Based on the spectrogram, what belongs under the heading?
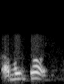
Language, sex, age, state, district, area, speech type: Nepali, male, 18-30, West Bengal, Kalimpong, rural, conversation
